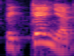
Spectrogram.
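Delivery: pequeña with a clear ñ, like ny; careful pequeña. Shown as a demonstration. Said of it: "listen how I pronounce pequeña".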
